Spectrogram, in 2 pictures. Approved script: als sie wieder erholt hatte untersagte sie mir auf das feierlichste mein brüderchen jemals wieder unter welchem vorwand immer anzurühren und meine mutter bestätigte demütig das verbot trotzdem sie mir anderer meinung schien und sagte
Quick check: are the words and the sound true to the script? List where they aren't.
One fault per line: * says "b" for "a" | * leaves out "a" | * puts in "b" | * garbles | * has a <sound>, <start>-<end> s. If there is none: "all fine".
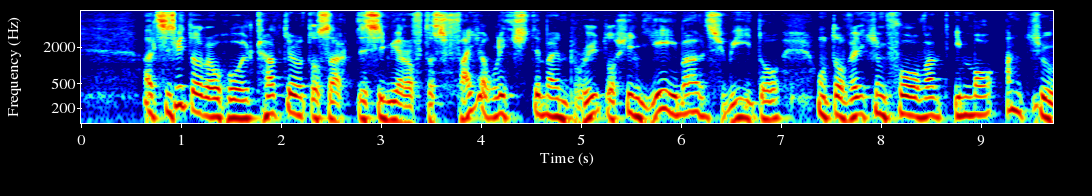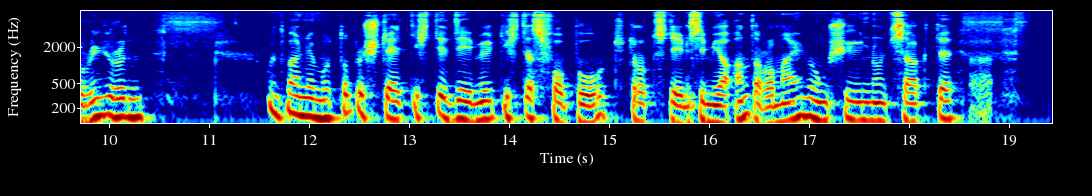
* has a laugh, 18.6-18.9 s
